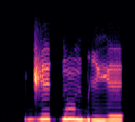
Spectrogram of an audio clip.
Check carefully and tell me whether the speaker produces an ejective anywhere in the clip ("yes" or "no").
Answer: no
